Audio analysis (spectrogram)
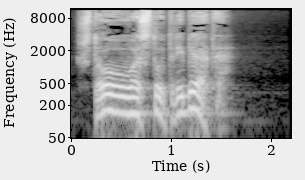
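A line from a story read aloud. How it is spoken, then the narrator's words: Hoarse bass question. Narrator (Russian): он спросил сиплым басом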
